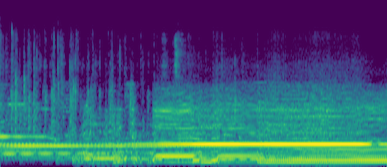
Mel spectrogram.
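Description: Live band's amplified instruments before a song: a single sustained feedback tone rings steadily while electric bass notes step between a few pitches below it, and the sound gets louder about two and a half seconds in.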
